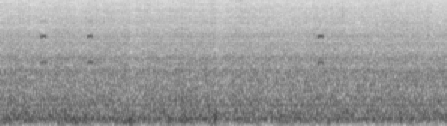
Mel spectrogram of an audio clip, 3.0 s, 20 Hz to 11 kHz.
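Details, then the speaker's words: 2003 GE 12,400 BTU window air conditioner (Samsung-made, rated 1,270 W, 11.7 A): steady rumble with even compressor hum and fan rush, drawing 7.3 A/727 W rising to 8.2 A/960 W as pressure builds; compressor running normally. "Let's let this run for a while and let the pressure build. The pressure sounds good."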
